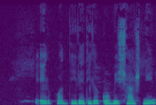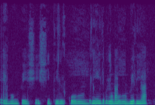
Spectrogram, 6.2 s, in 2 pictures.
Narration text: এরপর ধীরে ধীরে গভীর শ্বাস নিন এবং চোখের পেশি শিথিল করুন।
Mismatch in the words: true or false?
true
